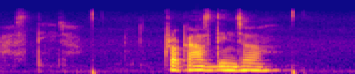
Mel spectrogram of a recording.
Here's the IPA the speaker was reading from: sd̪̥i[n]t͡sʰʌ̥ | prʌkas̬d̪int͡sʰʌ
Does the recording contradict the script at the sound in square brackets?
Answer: no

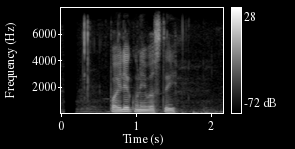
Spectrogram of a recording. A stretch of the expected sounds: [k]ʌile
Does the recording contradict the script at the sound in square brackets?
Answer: yes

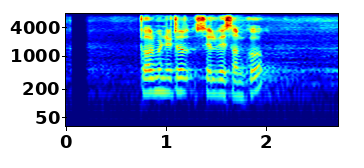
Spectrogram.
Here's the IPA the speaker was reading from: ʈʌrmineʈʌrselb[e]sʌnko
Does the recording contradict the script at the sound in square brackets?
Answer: no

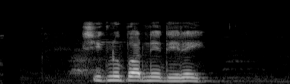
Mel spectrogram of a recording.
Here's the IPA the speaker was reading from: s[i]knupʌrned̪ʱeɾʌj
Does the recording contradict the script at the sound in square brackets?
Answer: no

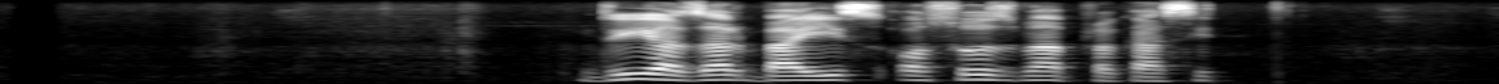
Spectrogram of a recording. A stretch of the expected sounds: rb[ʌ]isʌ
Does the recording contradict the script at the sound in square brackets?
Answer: yes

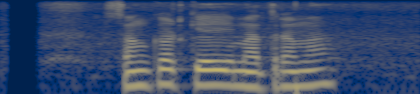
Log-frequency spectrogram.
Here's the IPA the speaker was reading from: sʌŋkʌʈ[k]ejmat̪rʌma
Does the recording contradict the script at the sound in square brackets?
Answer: no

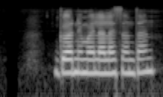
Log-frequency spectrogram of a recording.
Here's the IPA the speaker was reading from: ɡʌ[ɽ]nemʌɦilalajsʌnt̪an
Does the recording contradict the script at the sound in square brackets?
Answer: yes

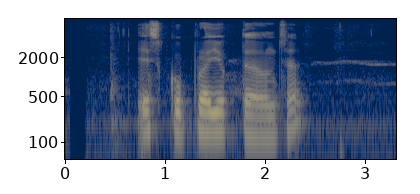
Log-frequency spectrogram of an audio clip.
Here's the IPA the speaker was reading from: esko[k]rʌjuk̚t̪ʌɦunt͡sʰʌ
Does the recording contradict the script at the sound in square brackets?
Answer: yes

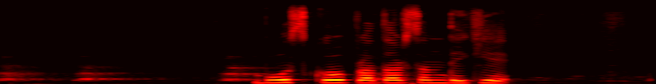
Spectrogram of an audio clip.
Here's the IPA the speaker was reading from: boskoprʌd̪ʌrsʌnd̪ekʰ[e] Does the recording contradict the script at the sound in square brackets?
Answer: no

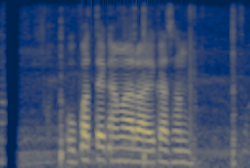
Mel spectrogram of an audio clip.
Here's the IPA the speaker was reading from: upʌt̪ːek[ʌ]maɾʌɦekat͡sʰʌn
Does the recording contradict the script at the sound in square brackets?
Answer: yes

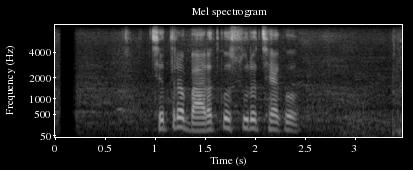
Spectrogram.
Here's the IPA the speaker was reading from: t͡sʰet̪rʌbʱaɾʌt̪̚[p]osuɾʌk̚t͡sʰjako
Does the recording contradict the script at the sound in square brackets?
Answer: yes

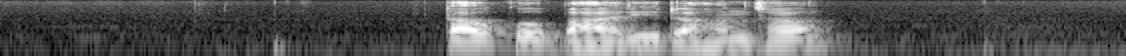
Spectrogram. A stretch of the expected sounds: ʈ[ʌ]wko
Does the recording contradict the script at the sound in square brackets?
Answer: yes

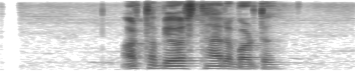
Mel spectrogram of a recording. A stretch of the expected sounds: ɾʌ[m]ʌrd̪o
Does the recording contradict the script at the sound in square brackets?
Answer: yes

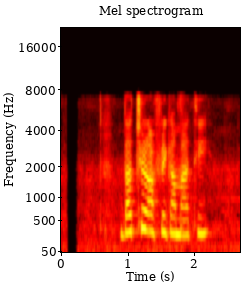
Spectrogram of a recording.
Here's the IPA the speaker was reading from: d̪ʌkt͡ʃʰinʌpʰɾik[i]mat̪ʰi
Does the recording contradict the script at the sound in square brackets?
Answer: yes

